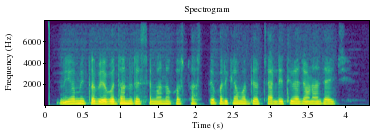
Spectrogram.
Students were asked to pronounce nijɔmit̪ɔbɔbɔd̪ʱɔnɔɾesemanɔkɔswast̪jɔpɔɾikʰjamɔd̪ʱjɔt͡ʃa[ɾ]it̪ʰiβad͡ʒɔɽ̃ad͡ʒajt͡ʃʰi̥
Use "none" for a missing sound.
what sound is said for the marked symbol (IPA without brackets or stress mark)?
l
